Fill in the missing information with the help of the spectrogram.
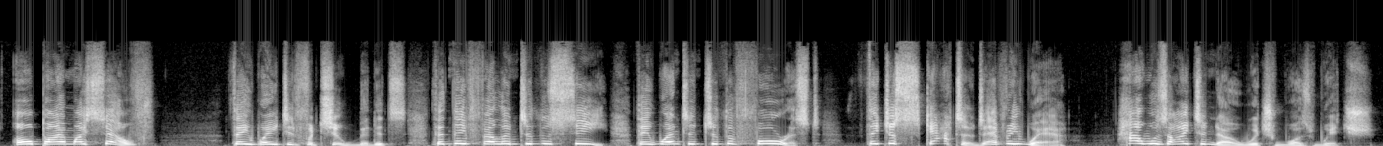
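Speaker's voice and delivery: put-on high, far-off fretful boy's voice, well above the narrator; Piggy's whiny voice. Piggy scolding the boys for rushing off, high indignant boy voice.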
